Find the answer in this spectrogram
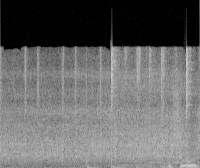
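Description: Music playing over the steady rush of fountain jets splashing into a pool, with a voice starting near the end.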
